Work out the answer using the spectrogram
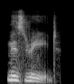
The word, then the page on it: misread: Indian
